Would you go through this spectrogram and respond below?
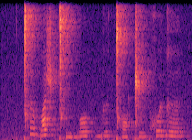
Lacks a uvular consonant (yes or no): no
